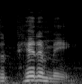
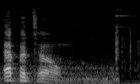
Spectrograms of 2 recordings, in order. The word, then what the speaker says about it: epitome: Ah, and the word we were all mispronouncing was epitome. Apparently, none of us had like read that word before, so we were all saying epitome.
